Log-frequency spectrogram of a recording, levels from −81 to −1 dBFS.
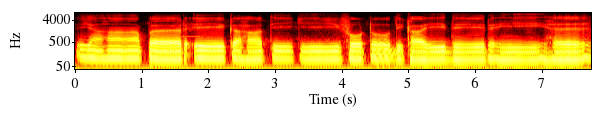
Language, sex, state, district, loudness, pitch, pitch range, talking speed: Hindi, male, Rajasthan, Jaipur, -14 LUFS, 110 Hz, 105-115 Hz, 75 wpm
